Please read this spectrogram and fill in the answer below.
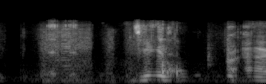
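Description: A hand brushing against a headset microphone: a short scratchy rustle about half a second in, followed by brief halting speech sounds.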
